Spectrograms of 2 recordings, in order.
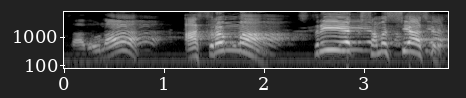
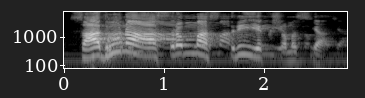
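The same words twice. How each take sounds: First: Questioning rise on સાધુના, then the rest higher; emphatic echo. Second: Said in the usual way. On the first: Acted. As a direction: repeat it broken up, સ્ત્રી એક સમસ્યા pushed high. Same line repeated as loud echo. (સાધુના પર અટકીને ભારપૂર્વક પુનરાવર્તન) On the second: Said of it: "કાનમાં કીધું".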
